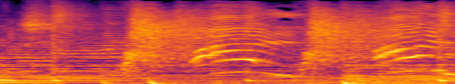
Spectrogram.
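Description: Two whooshing DJ sound effects laid over the dance music, each a noisy sweep with pitch that rises and then falls, the first about a second in and the second near the end.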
